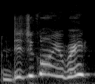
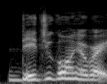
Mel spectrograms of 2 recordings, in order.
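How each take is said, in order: First: It is said at a high pitch. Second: It is said at a normal pitch.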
